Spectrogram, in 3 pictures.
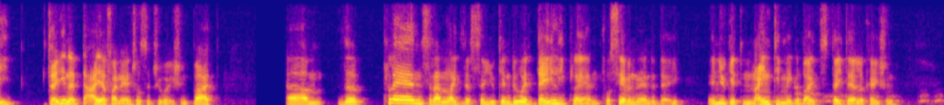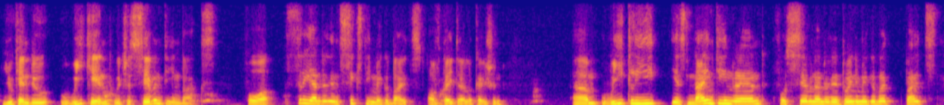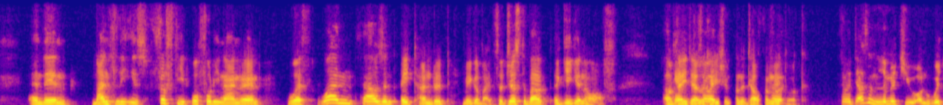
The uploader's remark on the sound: Recorded via Skype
